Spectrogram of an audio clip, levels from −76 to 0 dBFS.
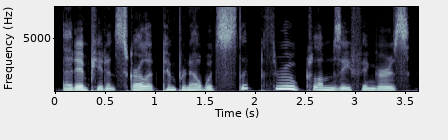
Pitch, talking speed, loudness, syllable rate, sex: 180 Hz, 150 wpm, -19 LUFS, 4.7 syllables/s, female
